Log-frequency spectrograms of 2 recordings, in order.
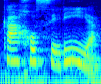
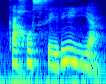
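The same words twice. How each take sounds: First: Carroceria slowly, ka-ho-se-RI-a; slow model word. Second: Carroceria slowly, throaty R; slow model word. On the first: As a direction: carroceria syllable by syllable. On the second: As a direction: Carroceria drawn out. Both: Shown as a demonstration. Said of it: "E a pronúncia é essa".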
